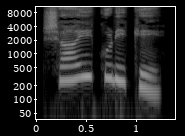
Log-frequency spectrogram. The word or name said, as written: ಶಾಯಿಕುಡಿಕೆ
